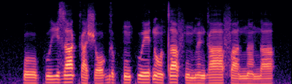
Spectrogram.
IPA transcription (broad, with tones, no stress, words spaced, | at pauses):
k͡poː˨kʷiː˧za˦ ka˨ʃɔ˨˦ ɡə˨kʷũ˨˦kʷeː˧ɗɔ̃˨ ta˦˨fũ˨bɛ̃˨ ɡaː˧fa˨nã˨ na˧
